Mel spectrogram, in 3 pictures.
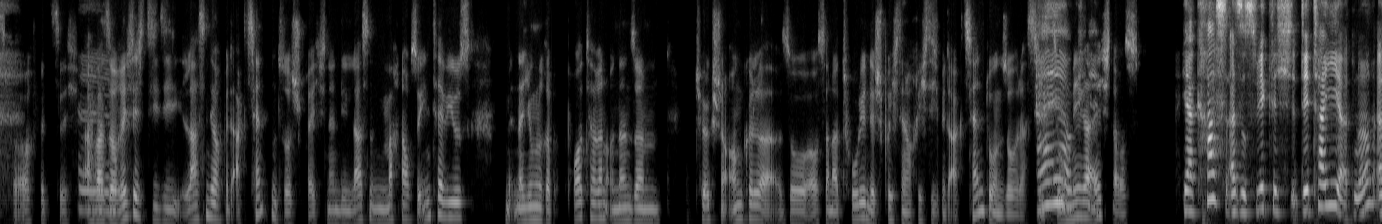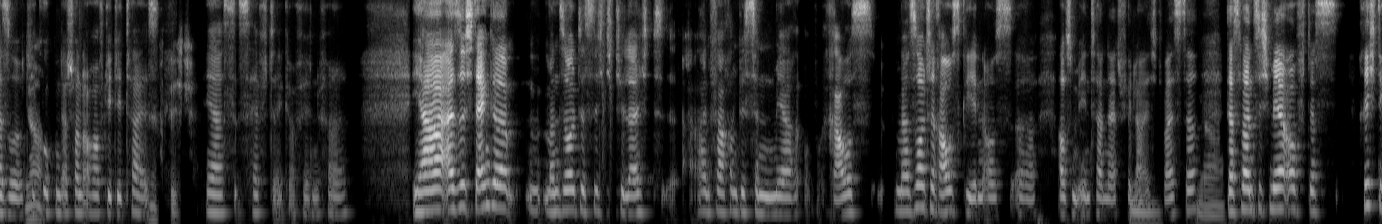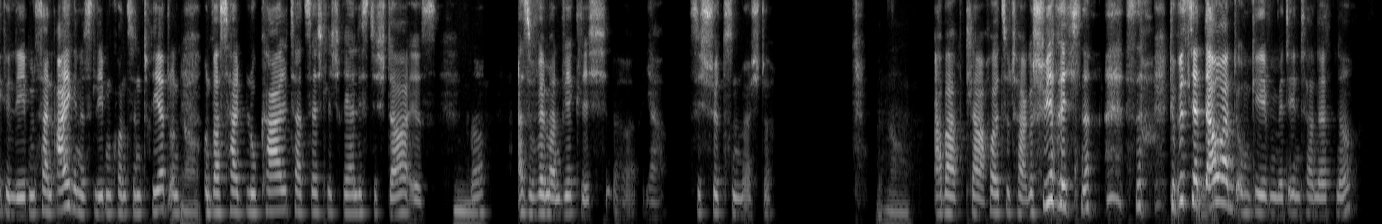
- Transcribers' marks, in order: laughing while speaking: "schwierig, ne, so"; joyful: "Du bist ja dauernd umgeben mit Internet, ne?"
- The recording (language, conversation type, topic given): German, unstructured, Wie verändert Technologie unseren Alltag wirklich?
